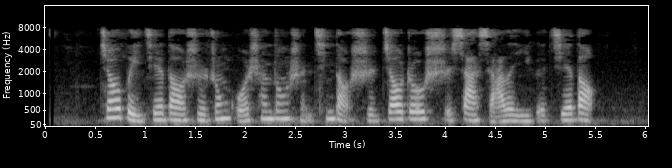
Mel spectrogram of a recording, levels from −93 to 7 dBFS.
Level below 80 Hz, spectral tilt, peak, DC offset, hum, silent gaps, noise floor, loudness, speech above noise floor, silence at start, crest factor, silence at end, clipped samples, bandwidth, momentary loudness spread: -56 dBFS; -4.5 dB/octave; -4 dBFS; under 0.1%; none; none; -55 dBFS; -22 LUFS; 33 dB; 0.55 s; 18 dB; 0.55 s; under 0.1%; 8.2 kHz; 7 LU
